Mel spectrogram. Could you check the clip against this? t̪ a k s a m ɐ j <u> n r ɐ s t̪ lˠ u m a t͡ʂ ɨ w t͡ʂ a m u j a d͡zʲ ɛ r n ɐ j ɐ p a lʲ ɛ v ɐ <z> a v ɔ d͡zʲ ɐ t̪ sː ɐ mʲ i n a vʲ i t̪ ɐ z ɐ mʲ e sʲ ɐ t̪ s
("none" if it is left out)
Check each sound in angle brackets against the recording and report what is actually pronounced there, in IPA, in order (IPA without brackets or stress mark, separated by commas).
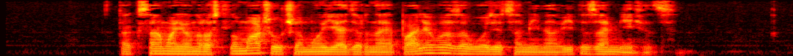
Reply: ɔ, z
